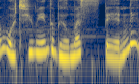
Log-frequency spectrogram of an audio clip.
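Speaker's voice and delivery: ordinary talk, nothing marked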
